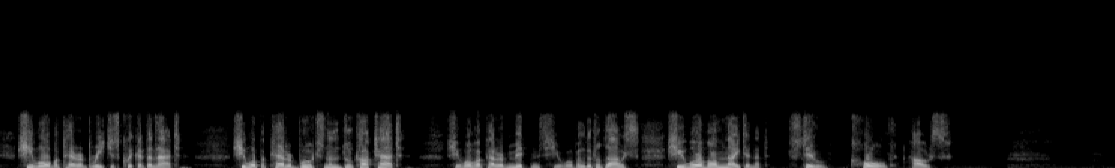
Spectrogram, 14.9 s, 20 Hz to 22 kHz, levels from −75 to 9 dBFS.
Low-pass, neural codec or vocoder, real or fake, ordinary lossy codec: 7.2 kHz; codec, 16 kHz, 2 kbps, FunCodec, trained on LibriTTS, 25 frames a second; fake; Opus, 16 kbps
